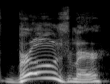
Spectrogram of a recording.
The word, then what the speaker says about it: Brosmer: JJ or the Max Brosmer and it's pronounced bro and not bras.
